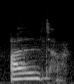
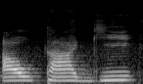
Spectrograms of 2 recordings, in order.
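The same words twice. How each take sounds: First: The stress falls on the first syllable. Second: The stress falls on the last syllable. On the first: The speaker calls it right. "a sílaba tônica no início" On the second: The speaker calls it wrong. "você ainda trouxe a sílaba tônica para o lugar errado"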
